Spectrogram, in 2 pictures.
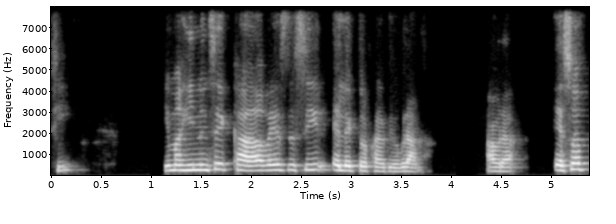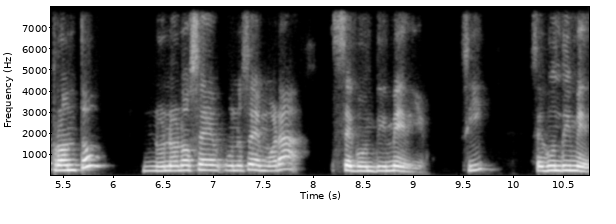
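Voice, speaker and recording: Against a quiet background, a woman talks at a moderate pace in a fairly high pitch with a dark, mellow tone. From Colombia, Bogotá. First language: English (speaking Spanish). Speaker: nurse and English terminology instructor; instructor teaching medical English to nurses. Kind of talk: online class lecture. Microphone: video call.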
